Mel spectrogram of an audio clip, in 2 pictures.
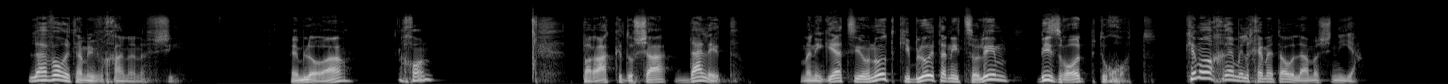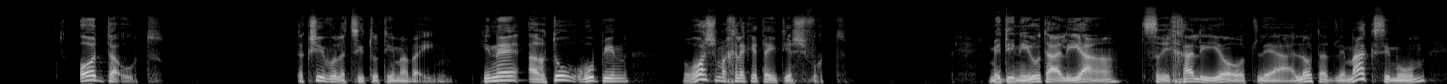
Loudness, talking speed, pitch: -22 LUFS, 85 wpm, 140 Hz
